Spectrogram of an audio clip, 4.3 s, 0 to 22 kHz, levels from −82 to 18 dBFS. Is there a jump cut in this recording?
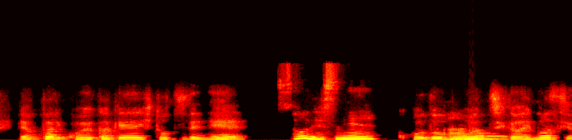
yes; 2 cuts; at 2.0 s, 2.9 s

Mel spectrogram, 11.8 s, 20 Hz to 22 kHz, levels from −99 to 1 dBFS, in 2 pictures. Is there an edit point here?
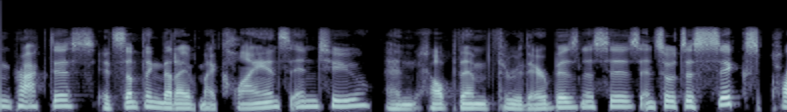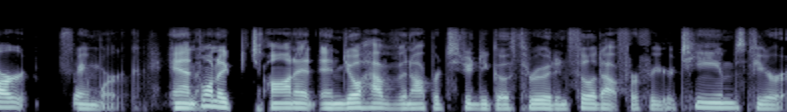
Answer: yes; 4 cuts; at 1.5 s, 7.4 s, 7.9 s, 10.6 s

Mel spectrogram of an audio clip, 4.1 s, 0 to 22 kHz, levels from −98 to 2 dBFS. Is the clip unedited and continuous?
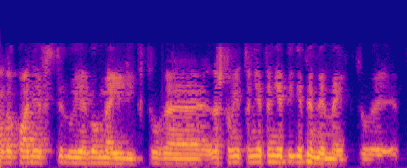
yes; 0 cuts

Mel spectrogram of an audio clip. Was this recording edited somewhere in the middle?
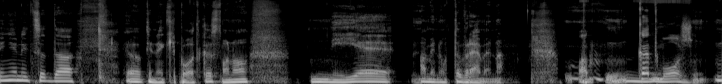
yes; 3 cuts; at 1.5 s, 2.2 s, 4.2 s

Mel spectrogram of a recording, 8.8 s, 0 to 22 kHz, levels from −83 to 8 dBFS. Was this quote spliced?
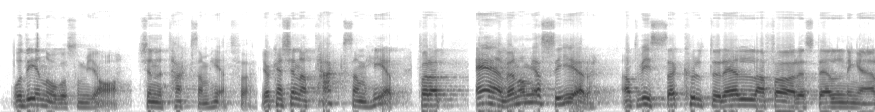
yes; 4 cuts; at 1.3 s, 2.6 s, 4.1 s, 4.7 s

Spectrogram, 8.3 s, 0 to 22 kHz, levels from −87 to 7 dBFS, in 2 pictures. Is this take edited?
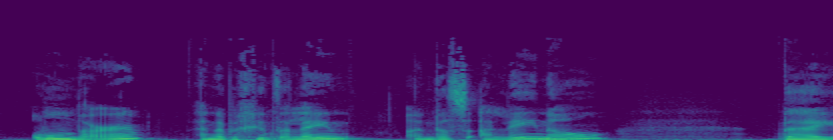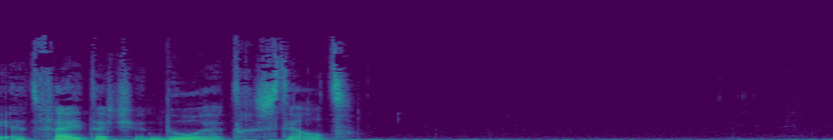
yes; 1 cut; at 0.9 s

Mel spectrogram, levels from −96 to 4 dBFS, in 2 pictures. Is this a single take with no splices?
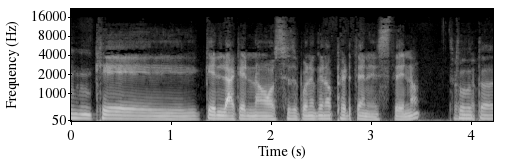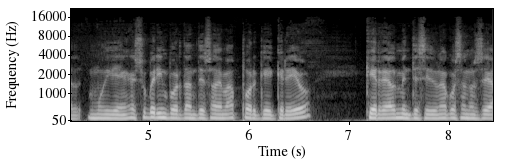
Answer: yes; 0 cuts

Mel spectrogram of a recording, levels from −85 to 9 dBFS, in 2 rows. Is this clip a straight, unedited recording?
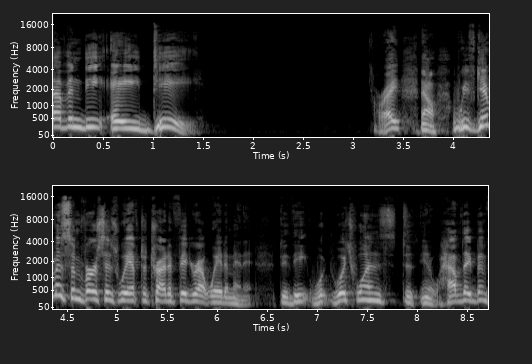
yes; 0 cuts

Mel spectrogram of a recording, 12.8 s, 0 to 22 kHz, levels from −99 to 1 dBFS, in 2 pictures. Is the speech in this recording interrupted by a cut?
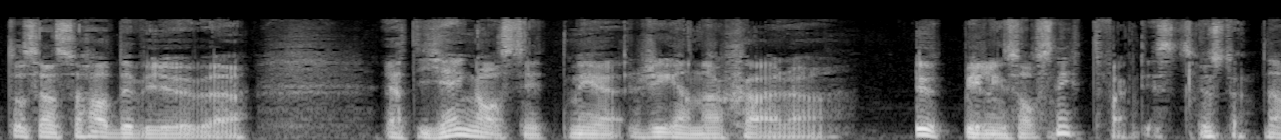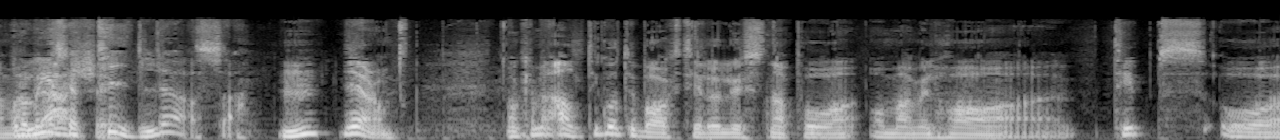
no; 0 cuts

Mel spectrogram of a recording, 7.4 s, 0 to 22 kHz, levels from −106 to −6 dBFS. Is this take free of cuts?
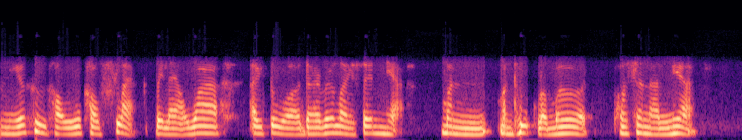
yes; 0 cuts

